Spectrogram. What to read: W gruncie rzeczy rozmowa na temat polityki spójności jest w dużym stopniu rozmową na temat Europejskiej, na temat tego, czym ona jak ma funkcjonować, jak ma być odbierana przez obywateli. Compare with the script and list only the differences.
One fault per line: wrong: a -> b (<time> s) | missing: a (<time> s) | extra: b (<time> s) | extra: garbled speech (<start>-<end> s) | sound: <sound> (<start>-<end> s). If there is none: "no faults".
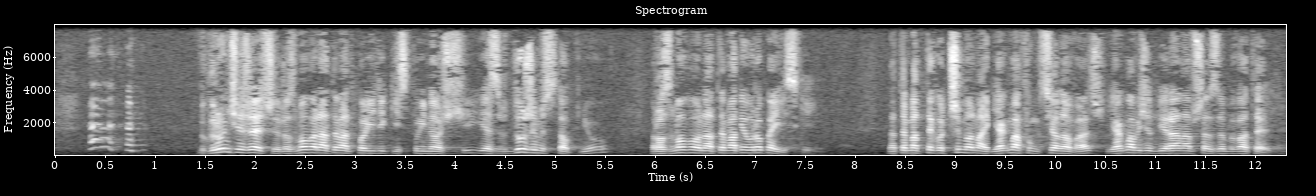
sound: laugh (0.3-0.9 s)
